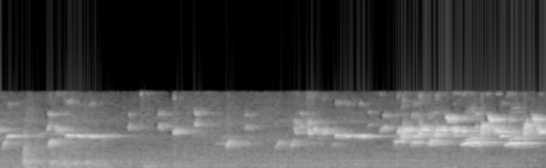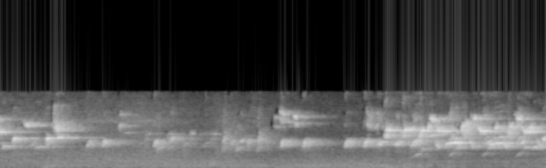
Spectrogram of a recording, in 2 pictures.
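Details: Calm caged European goldfinches during breeding: quick tinkling twitters and buzzy trills, growing louder and denser midway, then ending in a bright rapid chatter.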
